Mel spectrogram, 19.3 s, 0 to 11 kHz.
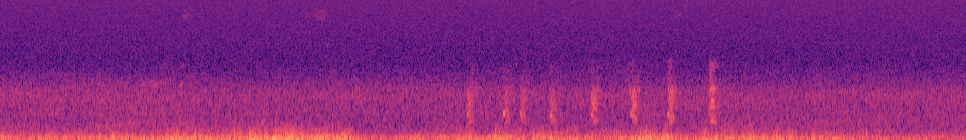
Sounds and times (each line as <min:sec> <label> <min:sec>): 0:00.0 aircraft 0:19.3
0:13.4 dogs 0:13.6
